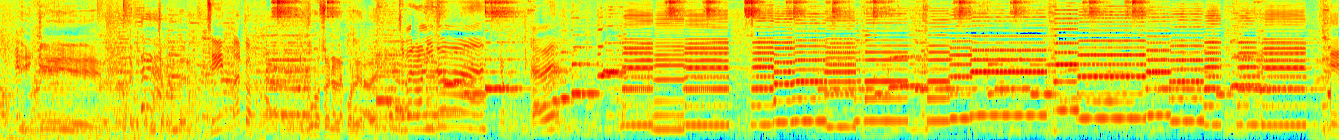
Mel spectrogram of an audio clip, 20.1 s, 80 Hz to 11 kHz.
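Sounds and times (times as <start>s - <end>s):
accordion melody: 0.3s - 20.0s.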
